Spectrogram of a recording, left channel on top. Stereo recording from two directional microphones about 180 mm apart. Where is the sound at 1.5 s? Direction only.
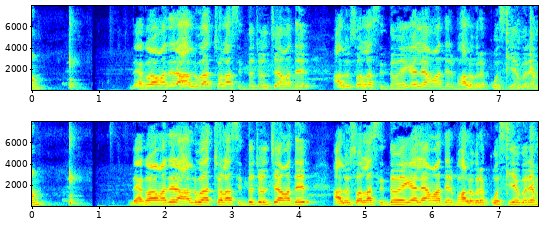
30° right (ahead or behind).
